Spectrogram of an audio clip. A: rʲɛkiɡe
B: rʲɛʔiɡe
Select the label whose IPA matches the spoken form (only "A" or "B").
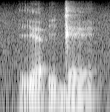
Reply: B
